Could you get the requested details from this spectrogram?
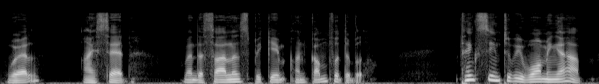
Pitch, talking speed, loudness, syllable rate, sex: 120 Hz, 140 wpm, -18 LUFS, 5.7 syllables/s, male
